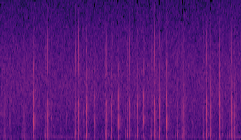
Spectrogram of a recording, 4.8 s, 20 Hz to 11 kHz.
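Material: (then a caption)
Vinyl. A medium-sized, soft-sided zippered makeup pouch of iridescent holographic vinyl with black polka dots, hollow and seemingly padded, is held in both hands while fingertips and nails scratch and squeeze it. The result is a quiet, steady run of about 22 short, sharp crinkly crackles over a soft rustling bed, each snap dying away almost instantly.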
